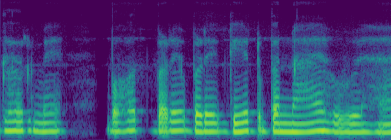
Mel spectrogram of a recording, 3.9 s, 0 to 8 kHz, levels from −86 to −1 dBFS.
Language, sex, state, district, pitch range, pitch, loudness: Hindi, female, Jharkhand, Palamu, 180-200 Hz, 190 Hz, -18 LUFS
